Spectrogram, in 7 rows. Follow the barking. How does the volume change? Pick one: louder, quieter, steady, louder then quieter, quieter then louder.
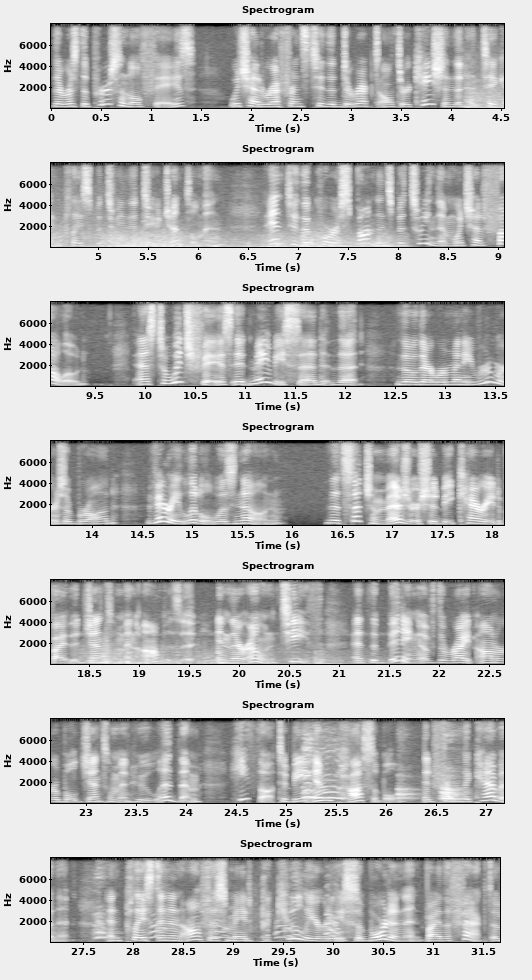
louder then quieter.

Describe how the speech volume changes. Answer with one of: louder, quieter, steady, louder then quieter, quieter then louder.
steady.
